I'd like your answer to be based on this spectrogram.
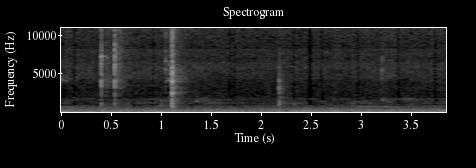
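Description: A few sharp, quick clicks of a computer mouse or keyboard on a desk, scattered across a few seconds against a low room hum, with no one speaking.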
